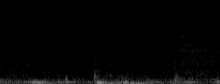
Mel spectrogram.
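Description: Faint, irregular low thumps over a steady low hum, picked up through the hall's live microphone system.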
